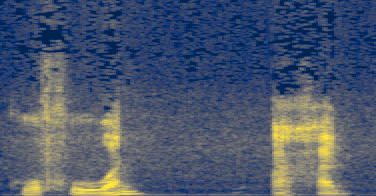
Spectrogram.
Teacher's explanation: Jelas, nun mati atau tanwin bertemu alif, izhar jelas ya. Kufuwan, nunnya jelas terbaca, bukan dengung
